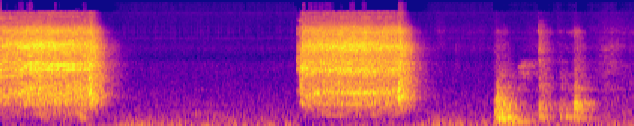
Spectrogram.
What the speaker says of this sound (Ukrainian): Свердлимо отвір під дріт.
